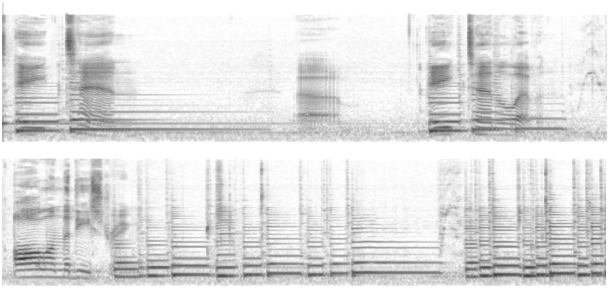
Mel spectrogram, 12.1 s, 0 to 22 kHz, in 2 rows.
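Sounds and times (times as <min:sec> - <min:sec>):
classical guitar plucked notes: 0:00.0 - 0:06.1, 0:06.9 - 0:12.0.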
